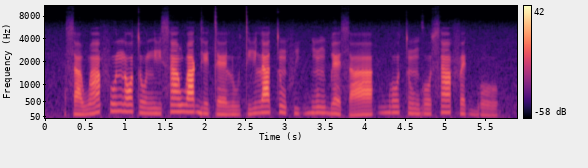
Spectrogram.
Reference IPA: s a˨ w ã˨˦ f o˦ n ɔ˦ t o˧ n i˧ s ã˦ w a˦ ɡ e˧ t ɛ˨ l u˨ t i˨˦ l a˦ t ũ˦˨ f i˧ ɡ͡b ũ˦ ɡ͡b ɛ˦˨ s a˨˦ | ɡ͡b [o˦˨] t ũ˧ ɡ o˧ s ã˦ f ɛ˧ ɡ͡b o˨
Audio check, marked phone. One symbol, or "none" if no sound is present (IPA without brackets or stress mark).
o˦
